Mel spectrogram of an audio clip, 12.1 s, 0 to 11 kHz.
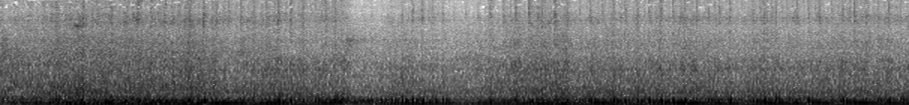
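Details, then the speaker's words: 1936 Ford 5-window coupe after a shop fixed starter Bendix jamming; fires right up and runs with a strong even rumble, revving and settling smoothly with no knocks or misses. Normal running. "Hey, no, this thing just fires right up. Let me get a little video of this sound quick."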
